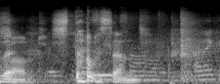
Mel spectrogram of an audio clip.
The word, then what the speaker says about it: Stuyvesant: How to pronounce that? Stuyvesant.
